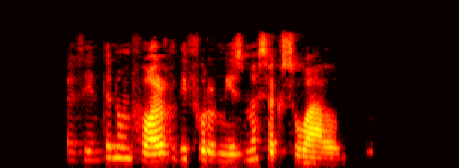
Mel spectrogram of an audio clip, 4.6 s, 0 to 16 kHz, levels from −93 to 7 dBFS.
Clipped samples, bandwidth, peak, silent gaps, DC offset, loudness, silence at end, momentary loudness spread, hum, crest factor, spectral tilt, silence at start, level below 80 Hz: under 0.1%; 8 kHz; -2 dBFS; none; under 0.1%; -24 LUFS; 1.2 s; 15 LU; none; 24 dB; -2.5 dB/octave; 0.7 s; -74 dBFS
